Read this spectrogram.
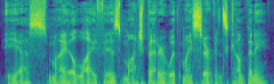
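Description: A man voicing a brooding, lonely ancient vampire in an ASMR roleplay, gentle, courteous and soft-spoken, with hesitant pauses. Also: a bass voice, flat delivery, dry recording. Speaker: roleplay voice performer. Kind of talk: ASMR boyfriend roleplay, scripted.

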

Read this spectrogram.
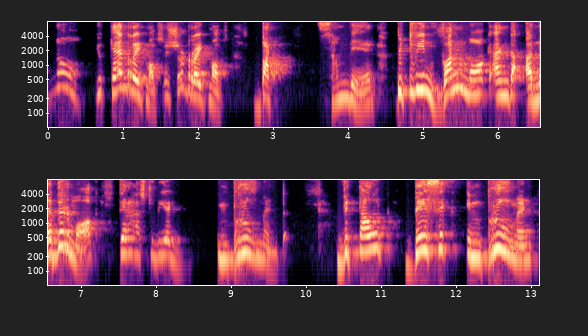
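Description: A man's voice: very high-pitched, darkish tone. A middle-aged man with a South Indian accent, coaching students in a motivational webinar, repeating his points for emphasis. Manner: emphatic, repeats lines for effect, mixes in Hindi. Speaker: test prep coach. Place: home room on a video call.

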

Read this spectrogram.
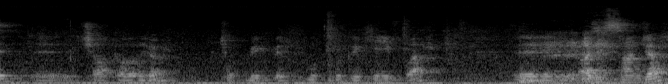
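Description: A man's voice: on the low side, noisy background. Middle-aged male doctor lecturing at a symposium, handheld mic, heavy hall echo, mic far off. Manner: measured lecturing with frequent hesitation fillers. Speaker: conference speaker, physician. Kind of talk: academic symposium talk. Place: conference hall. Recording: echoey hall, distant camera audio.

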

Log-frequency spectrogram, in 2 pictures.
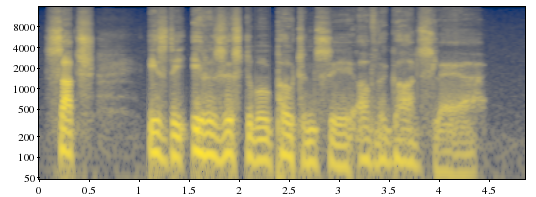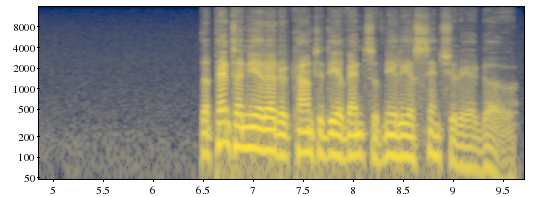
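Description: A man's voice: deep voice, big pitch swings, a little slow, pauses often, husky, dry recording. A man narrating a fantasy game from a script in a solemn, formal storytelling manner, close on a studio microphone.

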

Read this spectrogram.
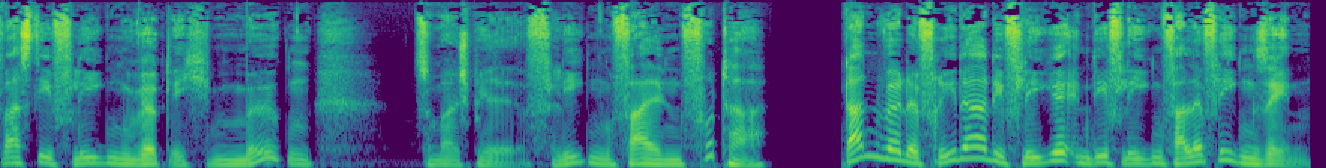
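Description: Male children's storyteller: slow, playful bedtime narration, husky tone, very dry sound, dramatic pauses. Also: medium pitch, a little mellow, no room sound. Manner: deliberate, playful, with drawn-out words and dramatic pauses.

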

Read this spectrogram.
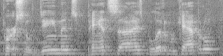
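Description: Man acting a manic, high-pitched rogue spy. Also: a little fast, echoey room, music in the background, lightly acted, rough recording. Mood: chatty, flippant. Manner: rambling, flippant, jokey menace. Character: manic, chatty, unhinged male rogue CIA operative. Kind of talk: video game cutscene acting.

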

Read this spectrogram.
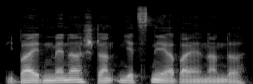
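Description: A man's voice: low-pitched, a little fast, a little mellow, smooth. A man narrating a fantasy novel as a scripted audiobook, in a storytelling style.

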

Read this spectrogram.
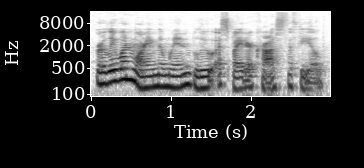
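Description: A middle-aged woman reading a picture book aloud to young children in a simple, deliberate storytelling way. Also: sits low, animated, vocal fry, darkish tone. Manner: simple, deliberate storytelling with acted animal sounds. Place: small indoor room at home or classroom.

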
